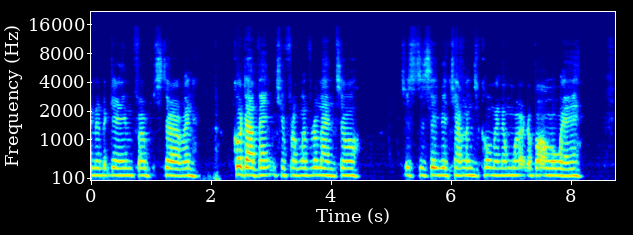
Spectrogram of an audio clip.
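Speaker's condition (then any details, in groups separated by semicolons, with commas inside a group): Cerebral palsy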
